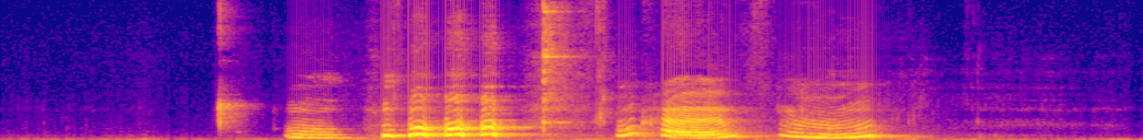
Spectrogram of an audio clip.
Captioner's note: laughing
